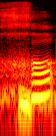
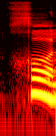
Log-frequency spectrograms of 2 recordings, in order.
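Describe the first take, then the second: First: The kh is a harsh, snoring throat sound. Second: The kh is a softer, gentler throat sound. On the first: The speaker calls it wrong. "jangan terlalu ngorok kho" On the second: The speaker calls it right. "Jadi kho lebih halus"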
